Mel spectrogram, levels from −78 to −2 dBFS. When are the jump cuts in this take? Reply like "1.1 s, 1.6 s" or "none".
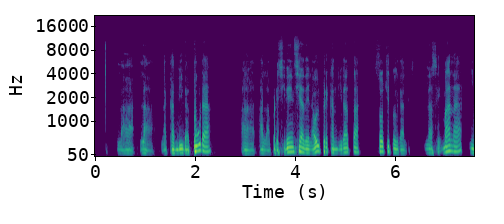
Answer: none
